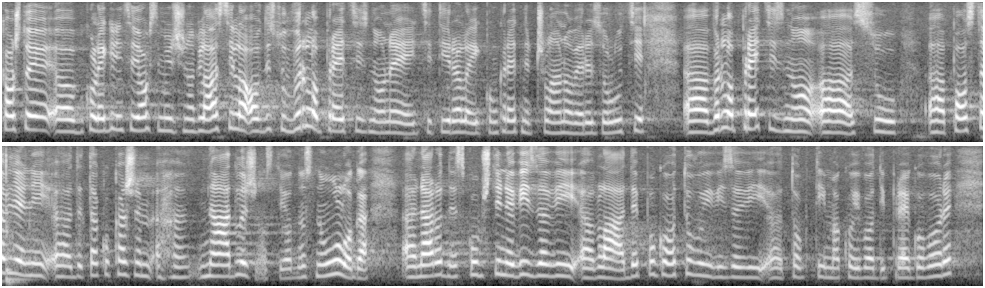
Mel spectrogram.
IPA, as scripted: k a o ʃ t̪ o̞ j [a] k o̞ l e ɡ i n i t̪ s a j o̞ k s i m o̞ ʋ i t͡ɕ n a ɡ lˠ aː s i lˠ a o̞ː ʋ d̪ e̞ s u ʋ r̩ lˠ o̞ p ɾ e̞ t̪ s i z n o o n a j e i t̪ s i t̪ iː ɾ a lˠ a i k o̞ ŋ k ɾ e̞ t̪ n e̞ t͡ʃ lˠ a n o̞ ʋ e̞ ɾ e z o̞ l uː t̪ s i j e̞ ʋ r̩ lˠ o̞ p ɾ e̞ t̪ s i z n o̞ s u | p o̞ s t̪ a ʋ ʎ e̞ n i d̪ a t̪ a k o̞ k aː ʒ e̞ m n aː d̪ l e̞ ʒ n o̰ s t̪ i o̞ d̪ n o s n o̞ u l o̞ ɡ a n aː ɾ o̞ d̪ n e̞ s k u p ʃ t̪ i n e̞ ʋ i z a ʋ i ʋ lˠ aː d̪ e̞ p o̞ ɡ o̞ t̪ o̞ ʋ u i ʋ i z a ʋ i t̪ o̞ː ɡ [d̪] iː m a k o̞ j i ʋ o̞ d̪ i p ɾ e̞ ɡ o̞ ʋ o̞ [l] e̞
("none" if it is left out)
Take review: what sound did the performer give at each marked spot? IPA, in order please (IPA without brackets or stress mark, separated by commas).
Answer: e, t̪, ɾ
